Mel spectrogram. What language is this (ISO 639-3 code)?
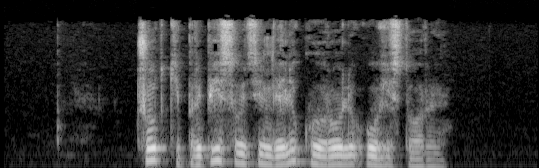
bel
